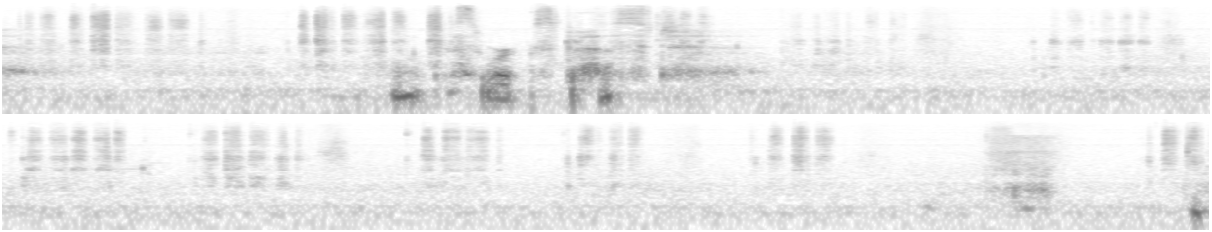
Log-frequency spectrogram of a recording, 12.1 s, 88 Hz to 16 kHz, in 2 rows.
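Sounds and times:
marker tip scratching on cardstock: 5.2s - 9.2s, 9.8s - 10.2s.

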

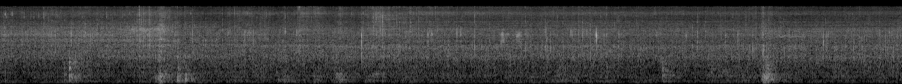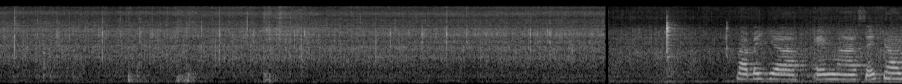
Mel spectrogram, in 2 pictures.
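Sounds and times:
food sizzling in hot oil: 0.0s - 18.0s
small crackles: 0.6s - 8.4s.

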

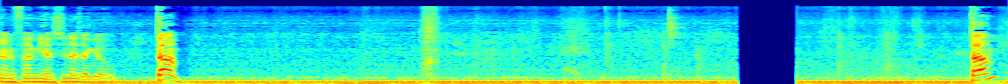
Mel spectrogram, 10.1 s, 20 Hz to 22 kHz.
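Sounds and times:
car engine idling: 0.0s - 7.4s, 8.0s - 10.0s.

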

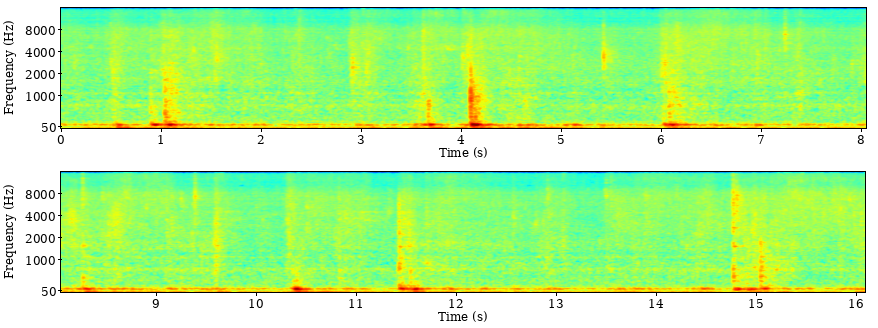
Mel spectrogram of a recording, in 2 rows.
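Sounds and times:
faint frying sizzle: 0.0s - 16.0s.

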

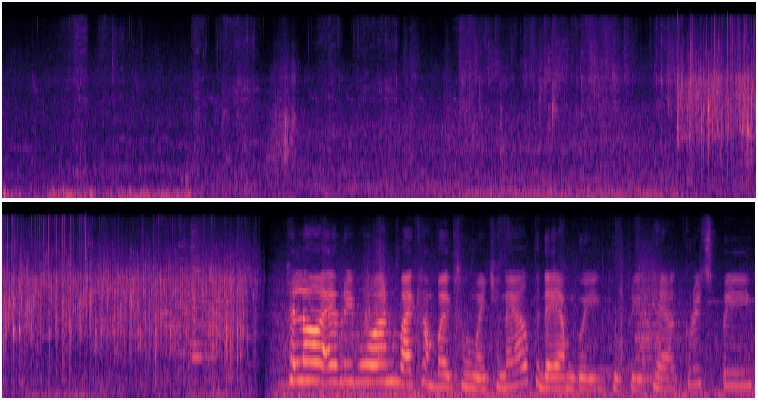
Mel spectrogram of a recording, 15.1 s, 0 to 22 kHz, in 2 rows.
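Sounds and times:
fish frying in hot oil: 6.7s - 10.2s.

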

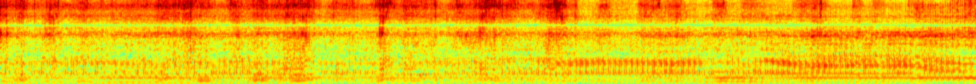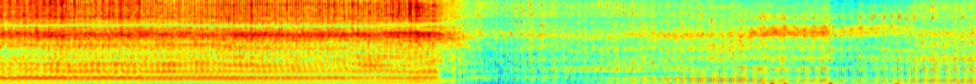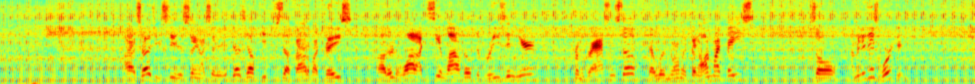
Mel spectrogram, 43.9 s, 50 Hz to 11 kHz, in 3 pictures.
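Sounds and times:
string trimmer engine cutting grass: 0.0s - 43.9s
thumps: 26.0s - 30.1s
low rumble: 26.0s - 30.4s.

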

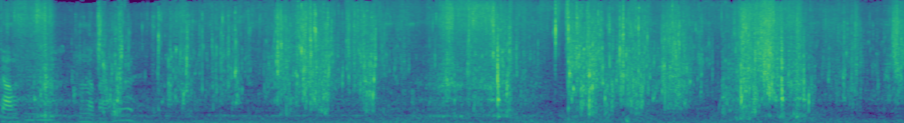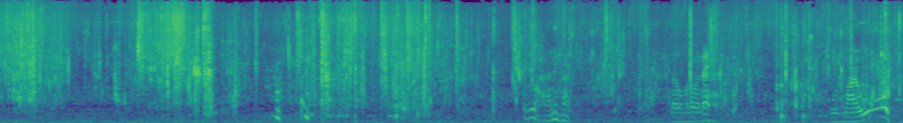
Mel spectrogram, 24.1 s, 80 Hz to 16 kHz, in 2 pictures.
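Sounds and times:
hands sloshing in muddy water: 0.0s - 24.0s.

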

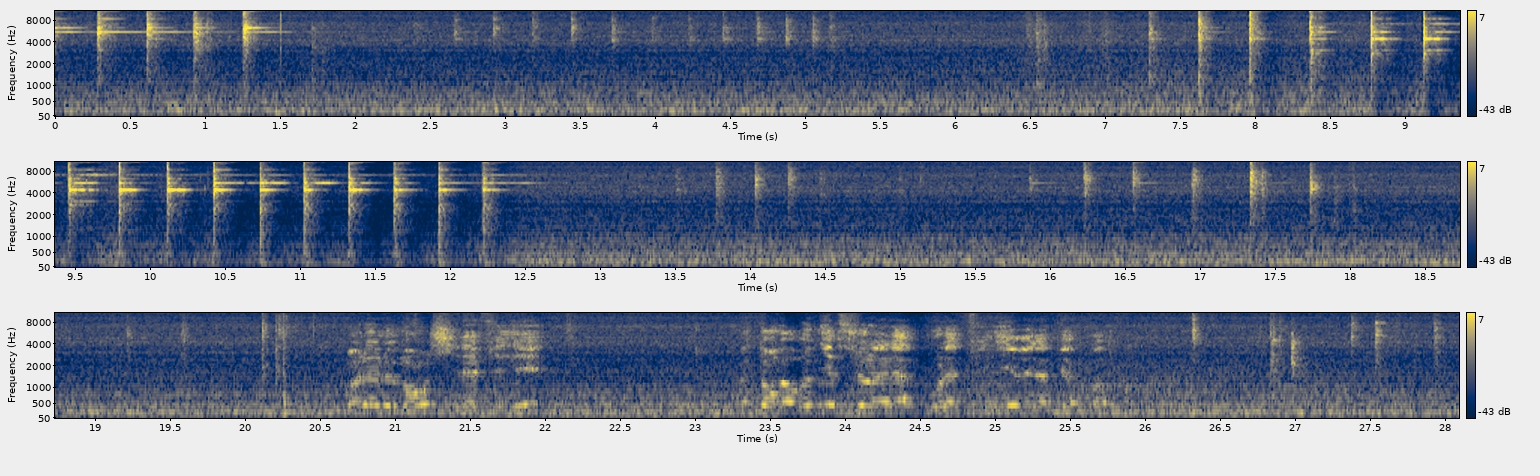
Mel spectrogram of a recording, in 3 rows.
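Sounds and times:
hammer ringing on anvil: 0.0s - 1.6s, 7.6s - 12.6s.

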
